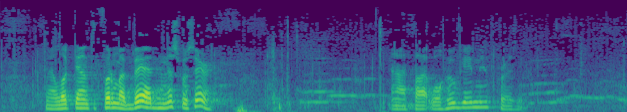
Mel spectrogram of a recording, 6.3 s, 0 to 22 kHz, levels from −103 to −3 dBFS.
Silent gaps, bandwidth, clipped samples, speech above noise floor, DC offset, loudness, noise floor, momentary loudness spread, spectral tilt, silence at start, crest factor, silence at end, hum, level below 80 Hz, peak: none; 15.5 kHz; under 0.1%; 23 dB; under 0.1%; -25 LUFS; -48 dBFS; 25 LU; -8 dB/octave; 0.1 s; 20 dB; 0 s; none; -54 dBFS; -6 dBFS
